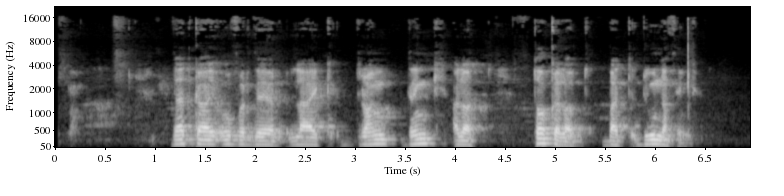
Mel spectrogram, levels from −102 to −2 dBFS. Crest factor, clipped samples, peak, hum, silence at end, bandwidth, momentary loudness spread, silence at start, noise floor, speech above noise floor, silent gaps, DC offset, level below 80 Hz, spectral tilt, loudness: 20 dB; under 0.1%; -2 dBFS; none; 0.55 s; 17 kHz; 11 LU; 0.15 s; -48 dBFS; 27 dB; none; under 0.1%; -60 dBFS; -5.5 dB/octave; -22 LUFS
